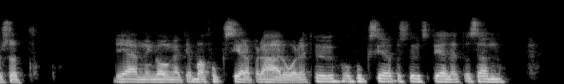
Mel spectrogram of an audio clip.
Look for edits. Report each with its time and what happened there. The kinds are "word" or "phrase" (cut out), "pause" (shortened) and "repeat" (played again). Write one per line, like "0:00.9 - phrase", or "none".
0:03.1 - word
